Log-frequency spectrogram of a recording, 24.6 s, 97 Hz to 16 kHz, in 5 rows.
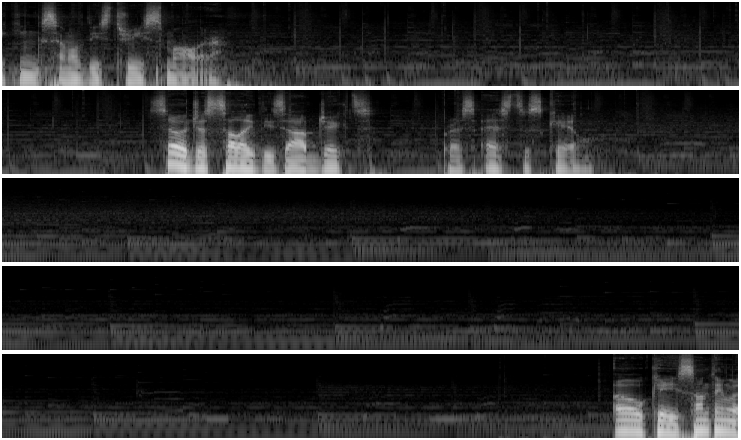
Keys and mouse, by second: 0.1 s, 0.5 click, 1.0 click, 1.2 s, 1.6 click, 1.9 click, 2.8 click, 2.8 s, 3.5 click, 3.8 s, 4.3 click, 4.8 click, 5.6 middle drag, 6.0 s, 6.5 click, 7.0 click, 7.3 s, 7.8 click, 8.3 click, 8.6-11.1 typing, 9.0 click, 9.7 click, 10.1 click, 10.2 click, 10.4 click, 10.6 click, 10.8 drag, 11.7 click, 12.1 click, 12.4-14.6 typing, 12.5 drag, 13.0 click, 13.3 click, 13.6 drag, 14.0 click, 14.4 click, 14.6 click, 14.9 click, 15.1 click, 15.3 click, 16.0 click, 16.0-18.0 typing, 16.1 middle click, 16.6 click, 16.9 click, 17.0 click, 17.4 click, 17.8 click, 18.0 click, 18.5 click, 18.9 click, 19.0 click, 19.4 click, 19.4 s, 19.5 middle click, 19.8 click, 20.1 click, 20.2 click, 20.4 drag, 20.4-22.2 typing, 20.8 click, 21.0 click, 22.0 click, 22.3 click, 22.4-22.8 middle drag, 22.9 middle click, 23.8-24.2 shift+middle drag.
